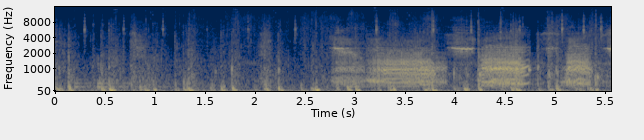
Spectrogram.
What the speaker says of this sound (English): Come on, little donkey. Full speed.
